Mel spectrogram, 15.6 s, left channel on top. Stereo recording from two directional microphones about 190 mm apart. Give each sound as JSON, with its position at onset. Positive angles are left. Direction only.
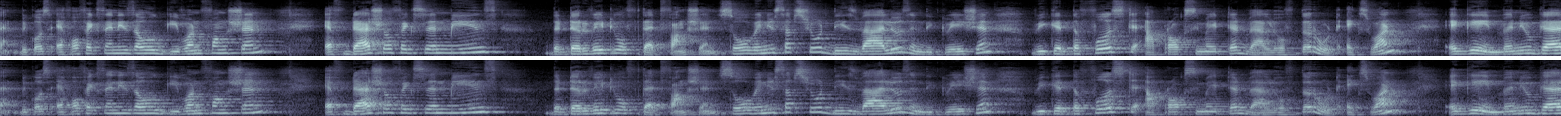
{"t": 0.0, "sound": "speech", "side_deg": 35}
